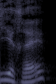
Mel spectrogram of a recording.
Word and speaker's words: iraient: if you look carefully, you get A-I-E-N-T, okay? But then phonetically, it goes like E, okay? So, technically, these form and these forms here are pronounced the same way, and it goes like irait, okay?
